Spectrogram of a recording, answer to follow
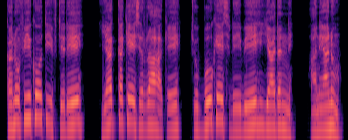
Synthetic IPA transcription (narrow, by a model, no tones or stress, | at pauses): kɐnʊfiːko̞ːt̪iːfd͡ʒɛᶑe̞ː | jɐkːɐke̞ːsɪrːaːhɐkʼeː | t͡ʃʼʊbːuːke̞ːsːɐd̪eːbɪʔe̞ːhɪjːaːd̪ɐnːɛ | ɐnɪɐnʊmɐ̥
